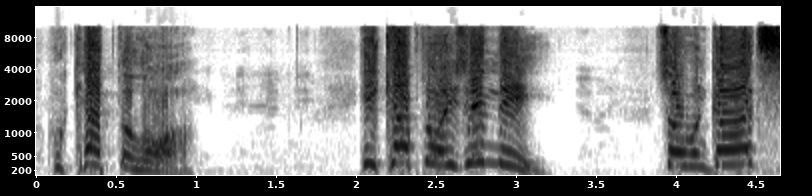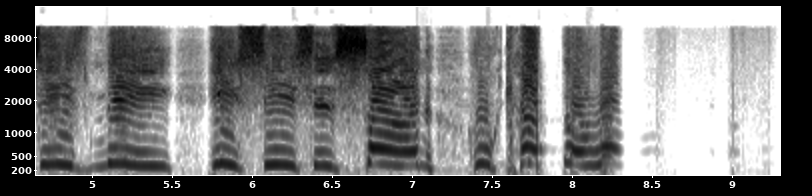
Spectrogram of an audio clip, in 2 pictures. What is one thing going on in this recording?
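A middle-aged man preaches with animation into a microphone.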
